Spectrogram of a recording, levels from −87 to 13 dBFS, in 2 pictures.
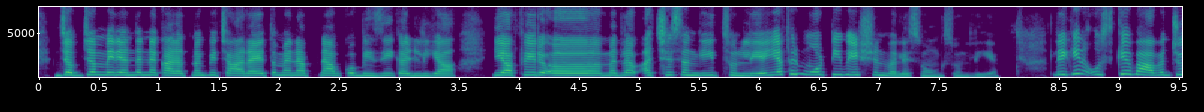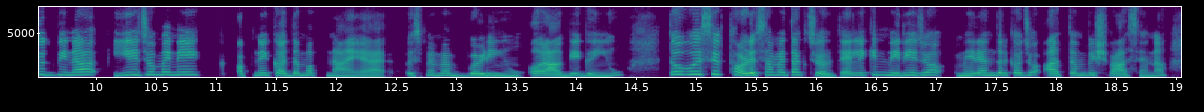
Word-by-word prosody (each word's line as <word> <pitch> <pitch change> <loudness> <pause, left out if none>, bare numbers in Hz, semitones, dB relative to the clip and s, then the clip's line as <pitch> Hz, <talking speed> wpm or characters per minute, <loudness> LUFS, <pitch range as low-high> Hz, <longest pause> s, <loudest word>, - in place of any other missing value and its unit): जब-जब 290 +3 +4
मेरे 295 -1 +6
अंदर 285 +1 +1
नकारात्मक 265 -2 +2
विचार 245 -3 +1
आए 240 0 +7
तो 280 +3 -7
मैंने 260 -1 +1
अपने 255 0 -1
आपको 245 +1 +1
बिज़ी 240 +1 -3
कर 235 - +2
लिया 225 -1 -1 0.3
या 275 0 +9
फिर 295 -2 +4
अ, 250 0 +4
मतलब 260 +2 -1
अच्छे 285 +2 0
संगीत 270 -3 -2
सुन 265 -2 -4
लिए 240 +1 +4
या 310 +5 +5
फिर 395 -1 +2
मोटिवेशन 320 -3 0
वाले 210 -2 -5
सॉन्ग 200 -3 -10
सुन 195 -2 -15
लिए। 175 - -14 0.5
लेकिन 380 +6 +4
उसके 345 +5 0
बावजूद 290 0 +1
भी 305 - 0
ना 315 +1 +3 0.2
ये 290 +5 0
जो 320 +2 -4
मैंने 320 0 0 0.3
अपने 255 +2 -3
कदम 245 0 -1
अपनाया 215 -5 -4
है 200 - -2 0.2
उसमें 250 +2 -6
मैं 245 0 -4
बढ़ी 230 +1 -1
हूँ 205 -1 -9
और 235 - -1
आगे 210 +1 +1
गई 215 -4 -6
हूँ। 245 +8 -11 0.4
तो 350 0 0
वो 360 +1 +2
सिर्फ़ 370 0 +1
थोड़े 255 -4 +5
समय 295 +1 -3
तक 300 -2 -1
चलते 210 -6 -3
हैं 215 - 0
लेकिन 270 +4 -3
मेरी 275 0 0
जो 290 +1 -3 0.2
मेरे 235 +2 -1
अंदर 265 0 -2
का 270 0 -3
जो 295 - -3 0.2
आत्मविश्वास 235 -2 -4
है 205 - -9
ना 230 +4 -7
260 Hz, 210 wpm, -23 LUFS, 235-290 Hz, 0.5 s, या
